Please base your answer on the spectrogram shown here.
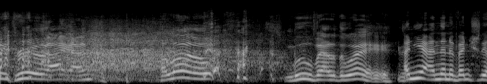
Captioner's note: laughter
